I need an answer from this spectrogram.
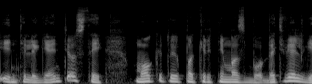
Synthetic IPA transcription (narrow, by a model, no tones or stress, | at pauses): ɪnʲt̪ʲɛlʲɪɡʲɛnʲt̪ʲɪjoːst̪ɐɪmoːkʲiːt̪oːjupɐkʲɪɾʲt̪ʲɪmɐsbʊʋoːbʲɛt̪ʋʲeːlʲɡʲɪ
